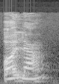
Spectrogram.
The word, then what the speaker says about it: hola: but if you hear we don't actually pronounce the h in words so for example the word hello where in english you can hear the hello the h we say hola and you can't hear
